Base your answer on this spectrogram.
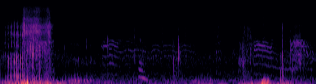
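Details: Female tuxedo cat with a pink nose making soft, wavering chirp-like meows, a short trilled mrap sound, amid handling noises and a person asking if she is hungry.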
